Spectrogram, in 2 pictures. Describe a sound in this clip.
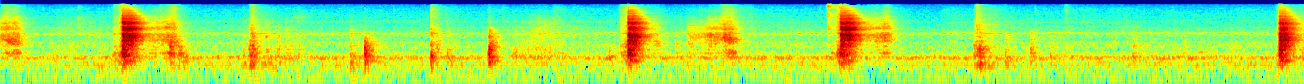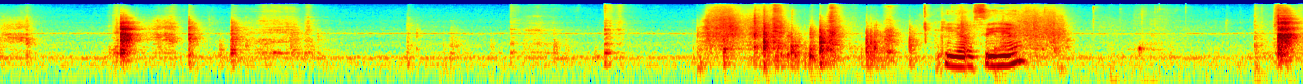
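A knife taps sharply on a cutting board as vegetables are sliced.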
